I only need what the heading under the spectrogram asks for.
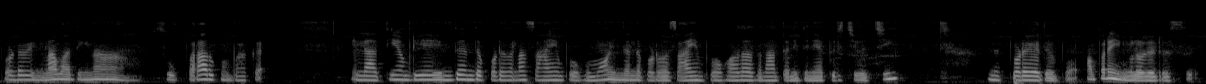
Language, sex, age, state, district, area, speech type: Tamil, female, 30-45, Tamil Nadu, Mayiladuthurai, rural, spontaneous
